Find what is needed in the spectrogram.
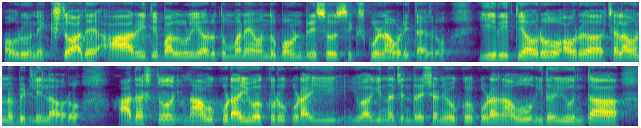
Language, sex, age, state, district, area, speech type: Kannada, male, 18-30, Karnataka, Chikkaballapur, rural, spontaneous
